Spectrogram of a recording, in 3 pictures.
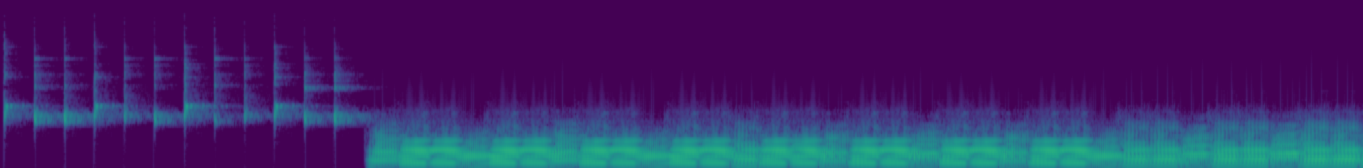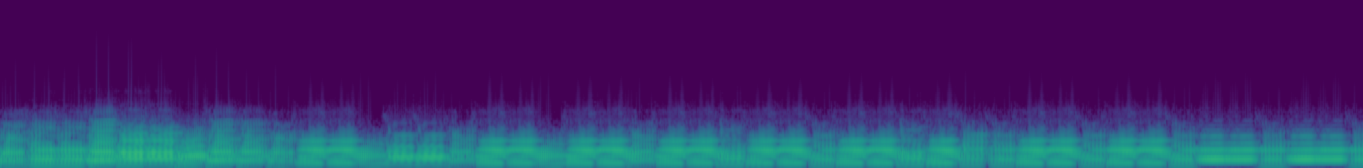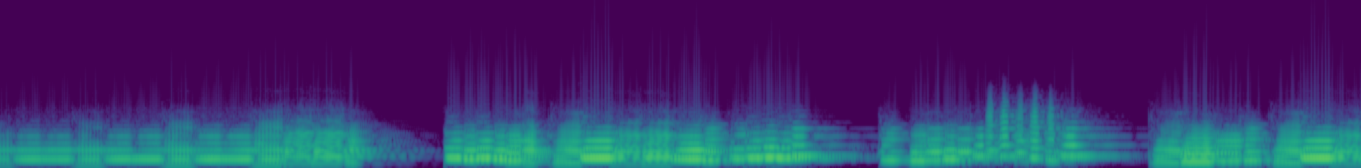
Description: tchaikovsky waltz, Tuba Duet

